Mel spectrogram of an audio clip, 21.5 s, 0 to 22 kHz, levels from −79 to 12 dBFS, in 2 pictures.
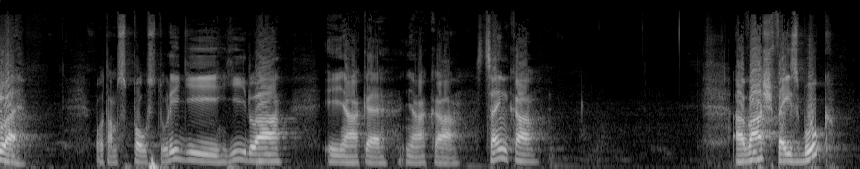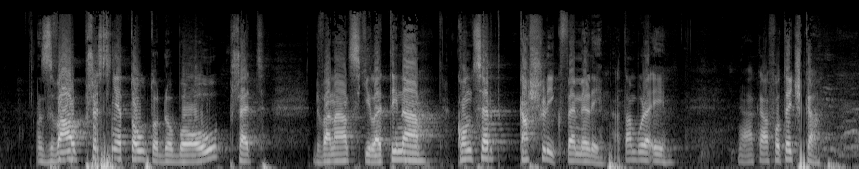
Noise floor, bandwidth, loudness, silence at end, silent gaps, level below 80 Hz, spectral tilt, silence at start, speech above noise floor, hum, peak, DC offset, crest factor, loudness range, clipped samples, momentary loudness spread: -58 dBFS; 17.5 kHz; -16 LUFS; 0 s; none; -30 dBFS; -4.5 dB/octave; 0 s; 42 dB; none; -2 dBFS; under 0.1%; 16 dB; 6 LU; under 0.1%; 17 LU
